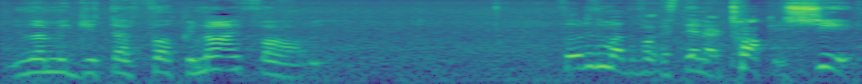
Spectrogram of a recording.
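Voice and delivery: usual speaking voice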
